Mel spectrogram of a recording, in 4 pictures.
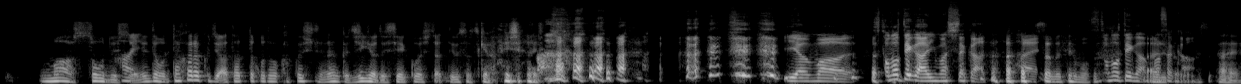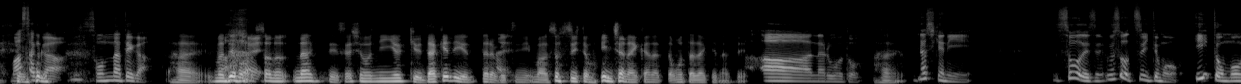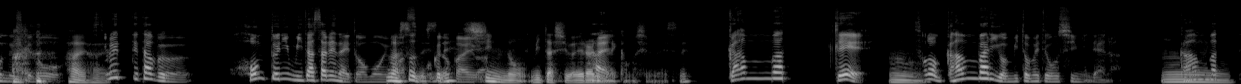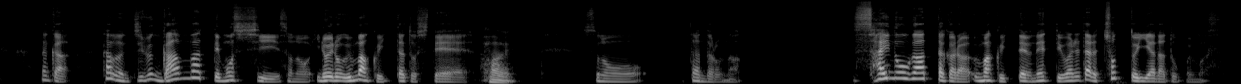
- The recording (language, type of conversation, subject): Japanese, podcast, ぶっちゃけ、野心はどこから来ますか?
- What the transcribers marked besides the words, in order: other background noise; laughing while speaking: "嘘つけばいいじゃないですか"; laugh; chuckle; laughing while speaking: "まで"; chuckle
